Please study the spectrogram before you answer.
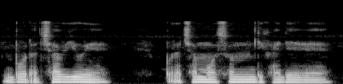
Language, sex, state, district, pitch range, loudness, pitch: Hindi, male, Nagaland, Kohima, 110-115 Hz, -13 LUFS, 110 Hz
